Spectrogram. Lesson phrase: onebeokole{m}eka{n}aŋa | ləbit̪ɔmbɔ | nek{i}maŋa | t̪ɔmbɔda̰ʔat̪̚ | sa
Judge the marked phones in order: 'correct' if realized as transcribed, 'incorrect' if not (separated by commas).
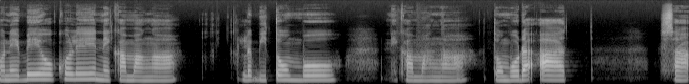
incorrect, incorrect, incorrect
